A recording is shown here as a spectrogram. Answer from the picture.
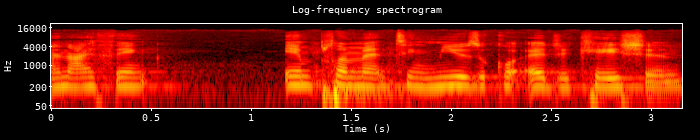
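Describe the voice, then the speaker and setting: A woman's medium-pitched voice with vocal fry and an American accent. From United States. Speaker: hip-hop artist. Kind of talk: panel discussion.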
